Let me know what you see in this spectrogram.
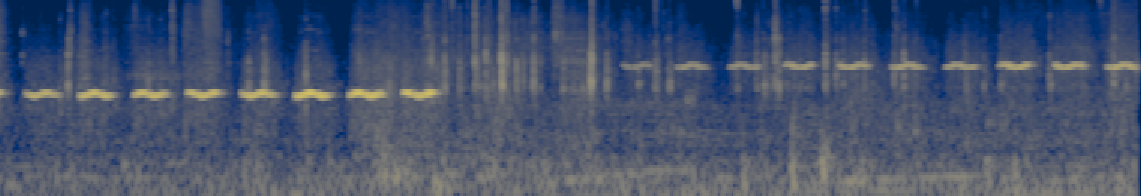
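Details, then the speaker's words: Short pulsed warbling tones, about two per second, mid pitch then an octave higher, with faint clicks: pure-tone audiometry in a patient with partial hearing loss (otosclerosis), right ear tested before left, patient pressing a button on hearing. "Comme d'habitude, dès que vous entendez, vous appuyez."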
